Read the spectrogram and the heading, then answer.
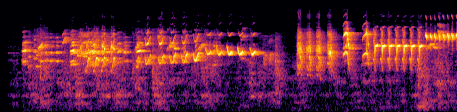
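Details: Male lesser goldfinch (Carduelis psaltria jouyi) in breeding condition courting a female: a long, continuous, jumbled twittering warble, then after a short break rapid repeated notes and a steady high whistled note at the end.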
